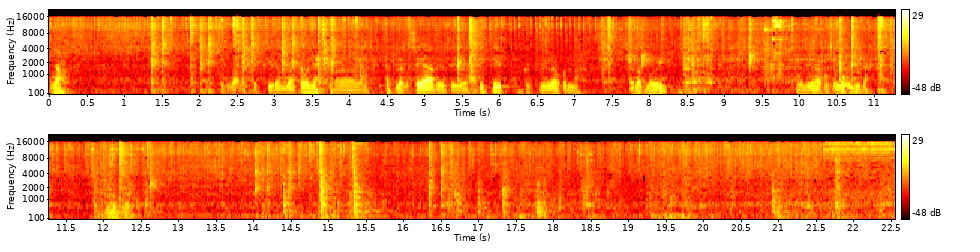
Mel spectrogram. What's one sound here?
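A bicycle derailleur clicks as gears shift.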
